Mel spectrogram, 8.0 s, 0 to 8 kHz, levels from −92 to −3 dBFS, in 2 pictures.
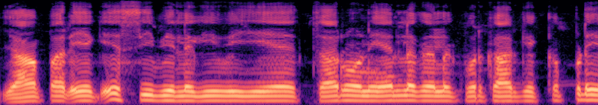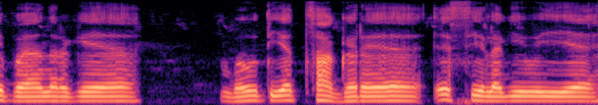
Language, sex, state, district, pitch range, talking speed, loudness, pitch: Hindi, male, Rajasthan, Bikaner, 130-140 Hz, 205 wpm, -18 LUFS, 130 Hz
